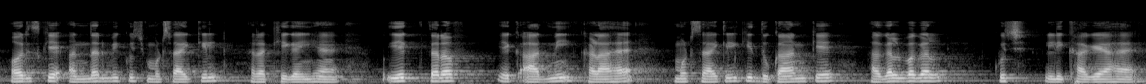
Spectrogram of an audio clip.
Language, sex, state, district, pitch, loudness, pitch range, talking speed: Hindi, male, Jharkhand, Jamtara, 140 Hz, -17 LUFS, 125-155 Hz, 135 wpm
